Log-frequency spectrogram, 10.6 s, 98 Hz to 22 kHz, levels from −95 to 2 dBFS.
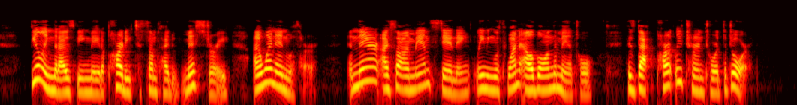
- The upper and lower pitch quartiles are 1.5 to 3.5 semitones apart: No, average, 4.8 semitones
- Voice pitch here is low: No, high, 220 Hz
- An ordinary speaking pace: No, fast, 220 wpm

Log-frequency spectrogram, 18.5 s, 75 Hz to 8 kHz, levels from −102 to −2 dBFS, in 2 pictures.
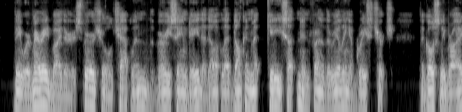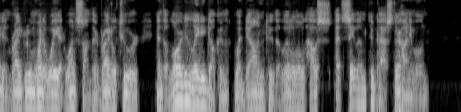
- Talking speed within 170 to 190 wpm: Yes, average, 180 wpm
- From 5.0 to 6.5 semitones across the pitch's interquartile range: No, average, 3.2 semitones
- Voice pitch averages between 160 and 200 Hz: No, very low, 85 Hz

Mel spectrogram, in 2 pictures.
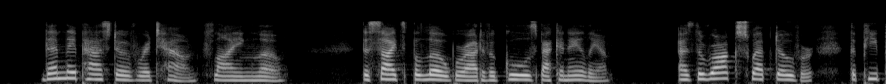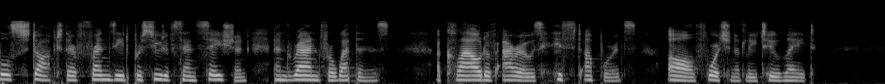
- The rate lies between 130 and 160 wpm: Yes, average, 150 wpm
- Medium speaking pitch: No, high, 205 Hz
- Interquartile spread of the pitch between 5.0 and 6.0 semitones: No, average, 3.1 semitones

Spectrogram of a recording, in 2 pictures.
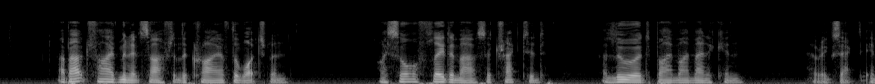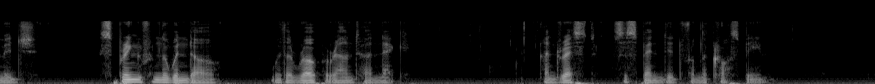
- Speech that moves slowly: Yes, slow, 125 wpm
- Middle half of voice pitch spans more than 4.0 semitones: No, average, 3.4 semitones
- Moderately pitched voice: No, very low, 95 Hz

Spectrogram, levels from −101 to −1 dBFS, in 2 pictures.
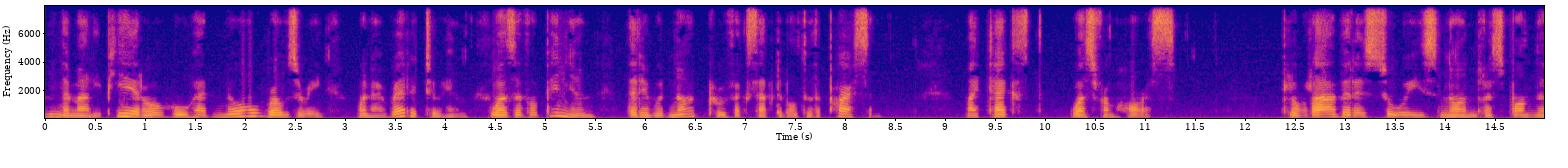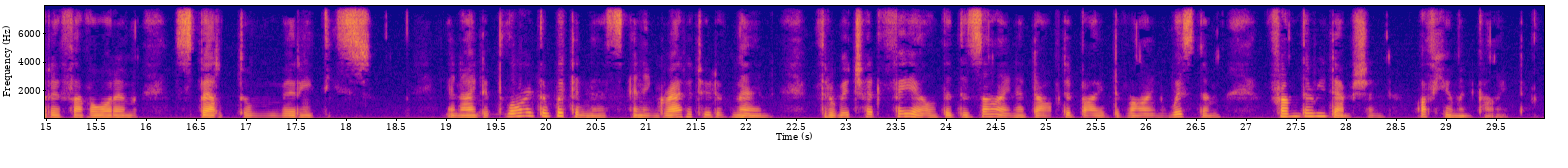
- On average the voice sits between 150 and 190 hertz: No, medium, 140 Hz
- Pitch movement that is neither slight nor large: Yes, average, 3.7 semitones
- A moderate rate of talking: No, slow, 120 wpm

